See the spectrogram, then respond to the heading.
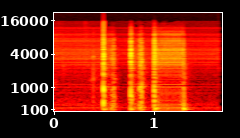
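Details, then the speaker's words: Small amplifier board just powered with unterminated inputs on twisted-pair (unshielded) cable: constant low electrical hum under a few handling taps; inputs picking up mains noise, amplifier itself working properly. "okay I set up this little amplifier board here and I will apply power to it and listen well as you can hear is picking up some noise"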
